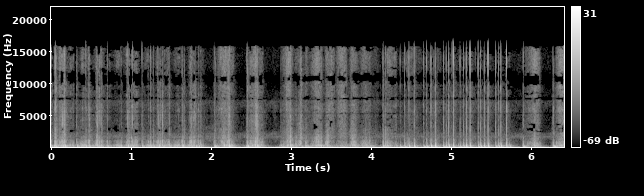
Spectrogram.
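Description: Fingertips and nails scratch and rub the surface of a black, padded, soft and cushioned faux leather gaming chair seat with stitching. The result is a dense, irregular run of dry scratching and rubbing bursts, heaviest in the low range with little ring after each stroke.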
